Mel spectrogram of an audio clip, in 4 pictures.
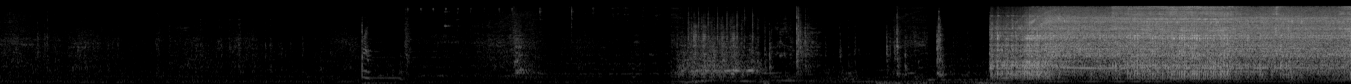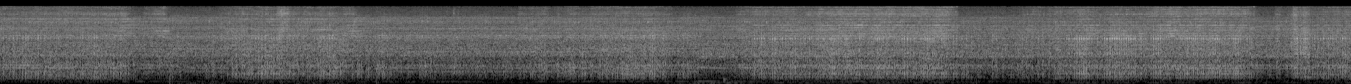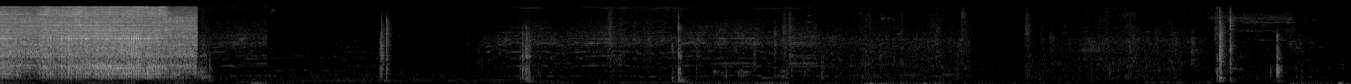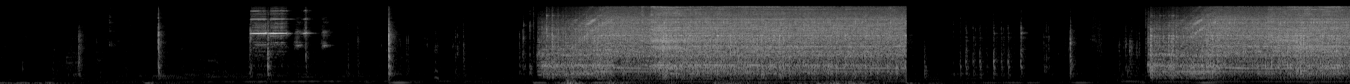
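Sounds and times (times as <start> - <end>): table saw cutting board: 9.9 - 29.2, 45.9 - 49.6, 52.0 - 54.0.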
